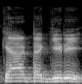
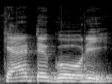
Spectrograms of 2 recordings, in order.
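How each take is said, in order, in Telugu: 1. మూడవ అక్షరంలో 'ih' అచ్చు ఉంది. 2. మూడవ అక్షరంలో 'oh' అచ్చు ఉంది. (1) "కేటగిరీ ... ఇట్లా పలుకుతాం. ఓకే, ఇది తప్పు" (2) "కేటగోరీ అని పలకండి"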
